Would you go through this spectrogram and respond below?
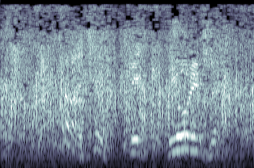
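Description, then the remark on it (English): An audience applauding: a steady, dense wash of clapping that holds for the whole stretch, with a few voices or cheers rising briefly through it. “The audience are applauding there to reinforce so how laughable.”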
